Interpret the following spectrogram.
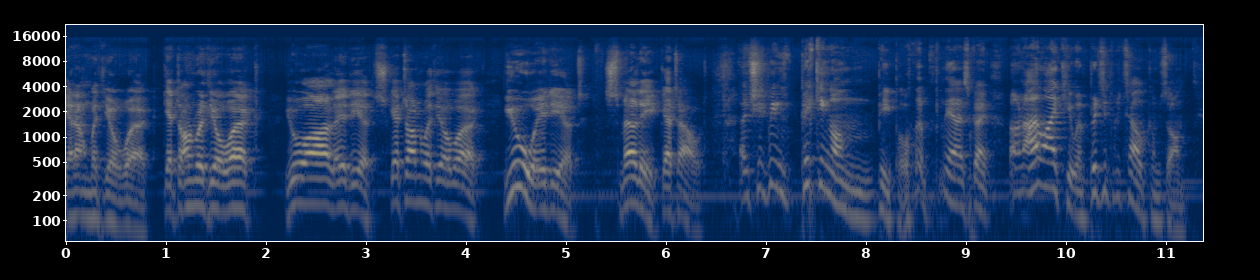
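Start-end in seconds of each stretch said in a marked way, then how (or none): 0.1-6.4 loud caricature bully's orders; Nazi stormtrooper impression. Host mimics Priti Patel bullying staff, barking impression. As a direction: bark insults and orders like a stormtrooper. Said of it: "a Nazi stormtrooper and goes".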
